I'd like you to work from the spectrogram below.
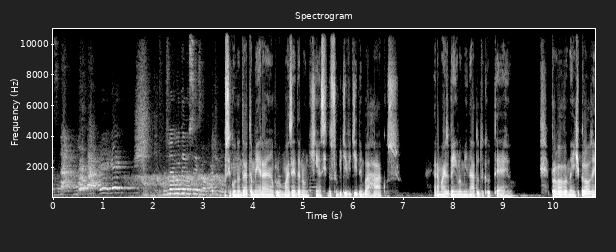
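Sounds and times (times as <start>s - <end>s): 
two poodles barking and yelping: 0.0s - 1.6s
speech: 2.2s - 7.0s, 7.6s - 10.8s.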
